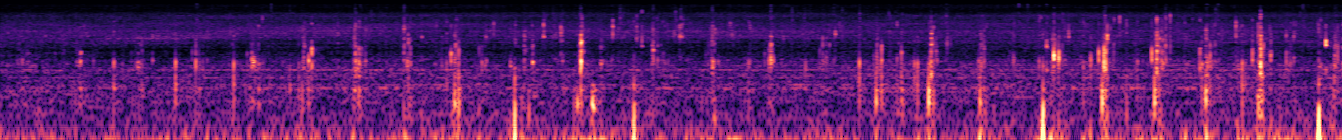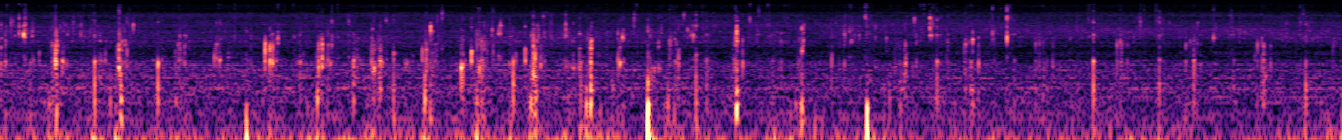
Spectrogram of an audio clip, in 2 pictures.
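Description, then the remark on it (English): A pet cat lapping water in a bathroom: quick, irregular wet clicks and smacks repeating steadily for several seconds over a soft, constant background hiss, with no talking. “Here, listen to my cat drink.”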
